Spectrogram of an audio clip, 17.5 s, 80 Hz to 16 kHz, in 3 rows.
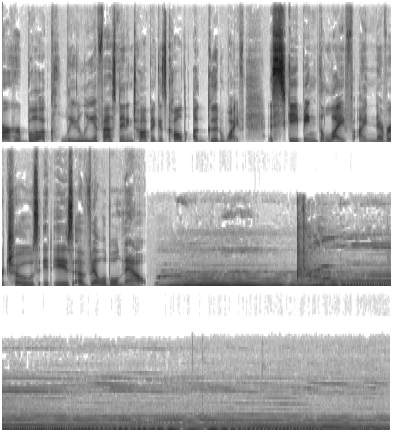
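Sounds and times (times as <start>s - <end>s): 
speech: 0.0s - 9.6s
wolf howling: 8.0s - 17.4s.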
